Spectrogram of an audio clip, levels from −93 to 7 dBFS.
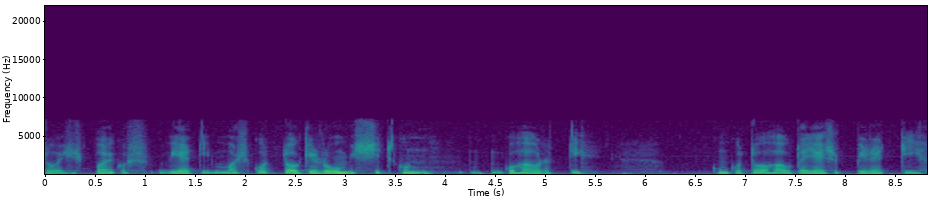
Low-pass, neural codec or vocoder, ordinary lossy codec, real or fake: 7.2 kHz; vocoder, 44.1 kHz, 128 mel bands every 512 samples, BigVGAN v2; AAC, 48 kbps; fake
